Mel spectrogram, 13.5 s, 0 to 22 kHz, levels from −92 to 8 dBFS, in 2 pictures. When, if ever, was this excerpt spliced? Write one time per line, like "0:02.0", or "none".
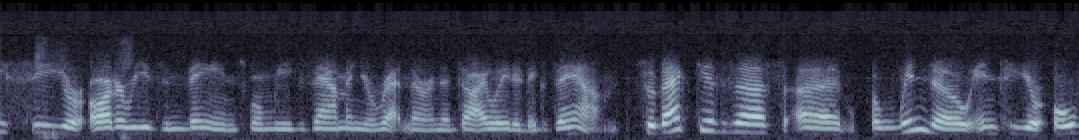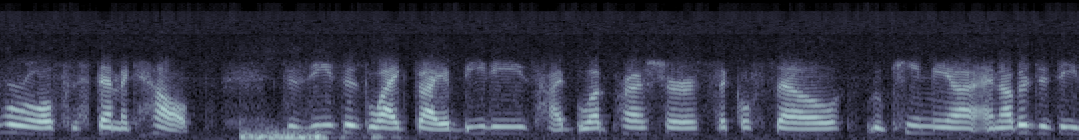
0:03.9
0:12.1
